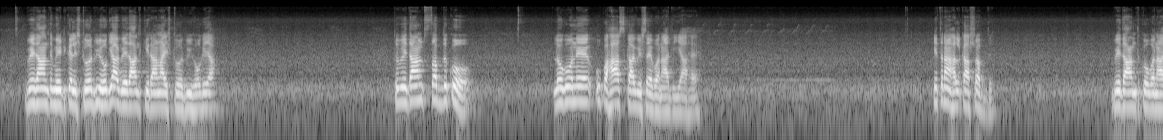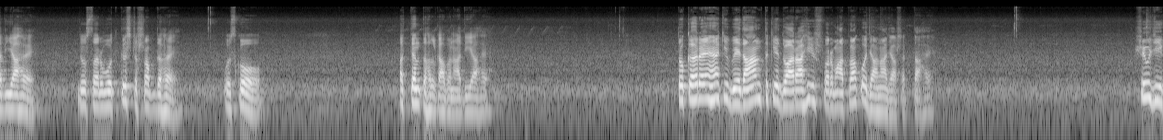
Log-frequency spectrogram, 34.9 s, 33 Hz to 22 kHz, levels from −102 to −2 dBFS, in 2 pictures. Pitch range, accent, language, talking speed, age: 145-190 Hz, native, Hindi, 100 wpm, 50-69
